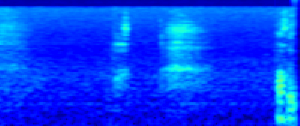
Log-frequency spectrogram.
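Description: A quiet pause in conversation: a man's short intake of breath about a second in, over low room tone.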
